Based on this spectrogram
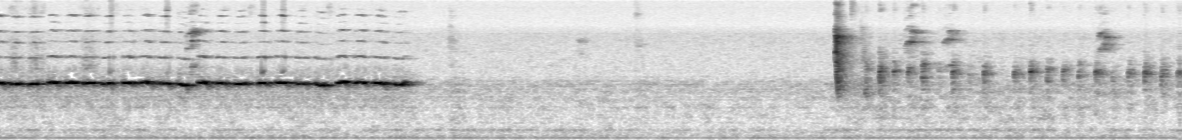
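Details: Cockatiel's long, pure, steady whistle lasts about four seconds. After a quiet gap, a sharp burst leads into scratchy, rapid chirping. A faint low hum is audible.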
